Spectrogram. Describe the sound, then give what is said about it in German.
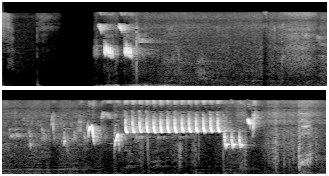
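A nightingale sings a varied phrase of whistles and chirps, building into a loud, rapid trill of repeated high notes before breaking off, with a low rumble beneath at the start. “Also wir stehen jetzt bei der Hotspot-Nachtigall.”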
